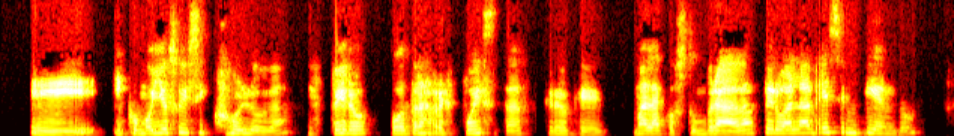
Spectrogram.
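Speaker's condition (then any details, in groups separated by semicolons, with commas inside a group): No condition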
